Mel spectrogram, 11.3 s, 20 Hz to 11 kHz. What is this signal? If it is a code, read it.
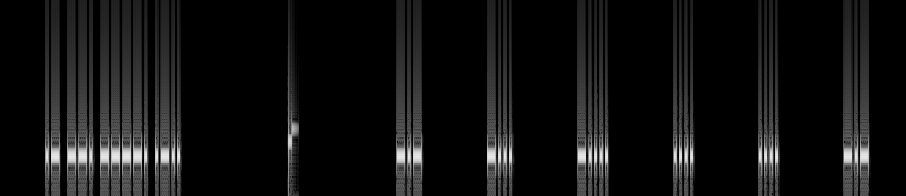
Morse code, heard as a keyed tone, about 36 wpm, spaced as for 13 wpm, 700 Hz. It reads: AG9L KB6HHK
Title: USA Call Signs - 8x Character Spacing - 35wpm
